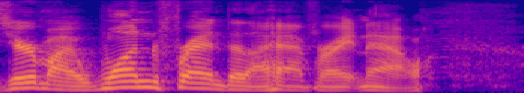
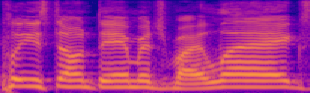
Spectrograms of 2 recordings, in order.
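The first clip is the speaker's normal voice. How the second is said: high, tearful, pleading, crying robot voice; 7 semitones higher, 3 dB louder than usual. Retelling a scene where a robot is threatened, mock crying. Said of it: "the robot's just crying like".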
